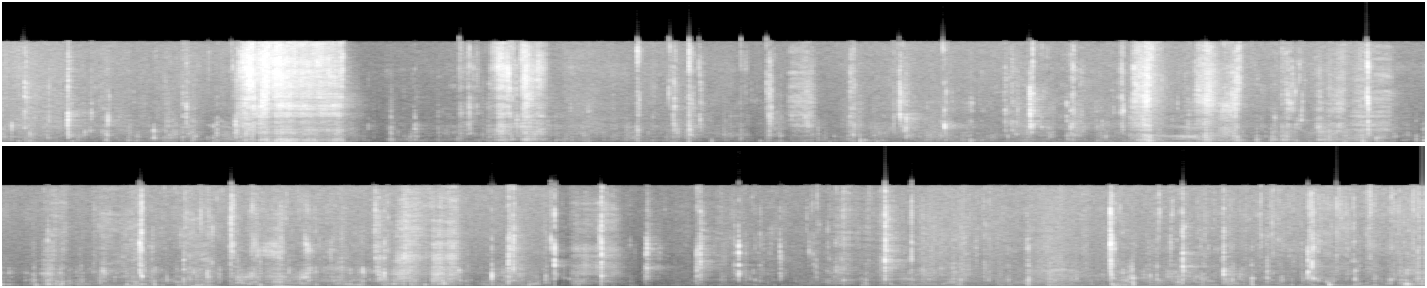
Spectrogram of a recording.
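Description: Close-miked eating sounds: chewing and lip smacks of people eating braised dried pollack and noodles, with many small clicks from chopsticks on plates. One louder, noisy burst comes about three seconds in.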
